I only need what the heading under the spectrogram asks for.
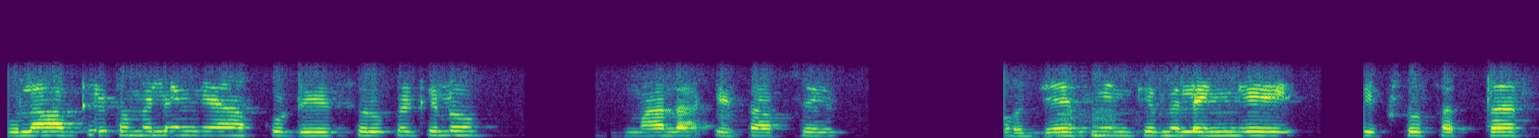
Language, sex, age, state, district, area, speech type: Hindi, female, 30-45, Rajasthan, Karauli, urban, conversation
